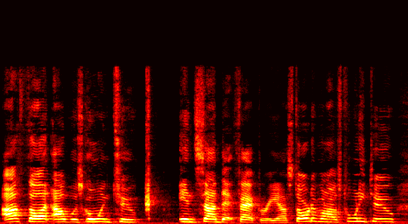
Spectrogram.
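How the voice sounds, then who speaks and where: Her tone is animated and her pitch high. The woman talks at a fairly quick pace. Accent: Kentucky. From US South, small-town Kentucky. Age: 30s. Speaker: online marketing coach, ex-factory worker. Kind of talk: livestream monologue. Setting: live stream. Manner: animated, repetitive.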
